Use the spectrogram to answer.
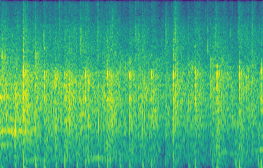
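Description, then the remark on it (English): A crowd applauds the pitchers who presented ideas at a pitch event, many hands clapping in a dense, continuous patter that holds at an even, fairly loud level throughout, with no talking over it. “We're just about to wrap up, but I did want to, first of all, a huge round of applause for these pitchers, right?”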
